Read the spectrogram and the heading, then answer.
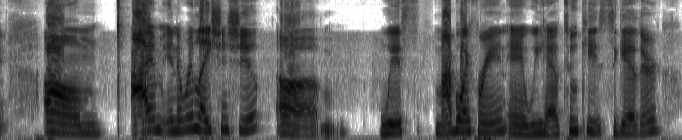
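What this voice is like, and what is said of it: Strong Southern country accent. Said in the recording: “my country accent is a little bit worse than his, goodness gracious, you'll hear it”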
